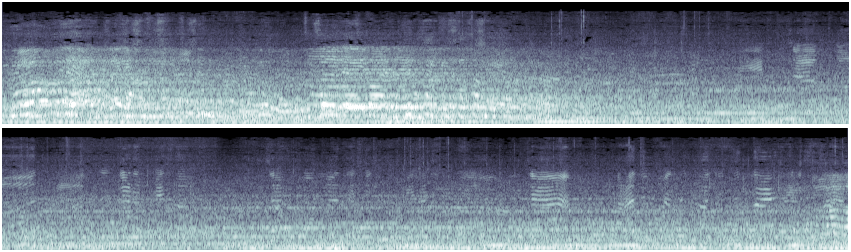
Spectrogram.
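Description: A large crowd murmurs throughout.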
